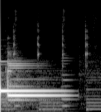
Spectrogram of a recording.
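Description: An electronic two-note chime, a loud ding-dong: a higher note, then a lower one a moment later, ringing together and fading away over about a second and a half. Faint background music runs underneath.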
